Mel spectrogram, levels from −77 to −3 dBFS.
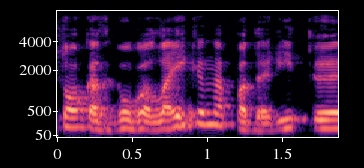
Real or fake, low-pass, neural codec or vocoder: fake; 7.2 kHz; codec, 16 kHz, 4.8 kbps, FACodec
